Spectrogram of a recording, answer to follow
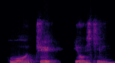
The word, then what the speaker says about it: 火炬: 火炬游行 JU bacanya mulutnya dibulatin ya.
